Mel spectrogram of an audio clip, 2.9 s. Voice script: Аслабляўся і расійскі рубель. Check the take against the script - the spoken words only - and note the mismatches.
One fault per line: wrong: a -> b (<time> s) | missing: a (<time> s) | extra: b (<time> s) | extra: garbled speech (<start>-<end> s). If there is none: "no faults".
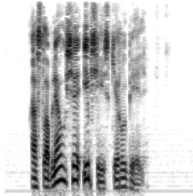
no faults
